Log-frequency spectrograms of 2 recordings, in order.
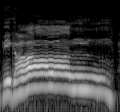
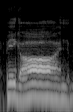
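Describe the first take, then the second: First: Louder, rising ghostly wail; drawn-out booming ghost command; unearthly voice. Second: Low, eerie ghostly warning; drawn-out spooky command; unearthly voice. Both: Acted. Ghost voice threatens visitors.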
